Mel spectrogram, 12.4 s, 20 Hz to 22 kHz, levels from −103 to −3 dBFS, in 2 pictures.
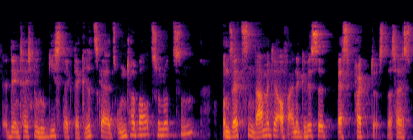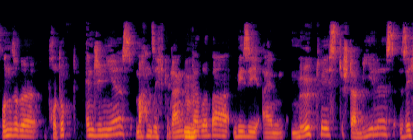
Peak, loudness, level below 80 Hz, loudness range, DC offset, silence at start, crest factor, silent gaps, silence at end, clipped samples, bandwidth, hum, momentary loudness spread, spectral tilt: -14 dBFS; -35 LUFS; -76 dBFS; 3 LU; under 0.1%; 0.05 s; 20 dB; none; 0 s; under 0.1%; 11.5 kHz; none; 8 LU; -3.5 dB/octave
